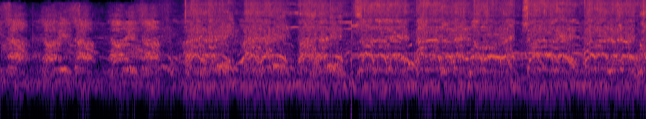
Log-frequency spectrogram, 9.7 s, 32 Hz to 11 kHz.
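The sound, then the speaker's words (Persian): A large crowd gathered around the tomb of Cyrus the Great in Iran chants political slogans, including cries of 'Javid Shah' marking the coming birthday of Prince Reza Pahlavi, with loud, rhythmic voices rising and falling in repeated phrases in unison over a dense wash of shouting. “در گرده همایی سال پیش همچنین برای نخستین بار فریادهای جاوید شاه و به مناسبت نزدیکی 9 آبان زادروز شاهزاده رضا پهلوی شعارهایی سر داده گشت.”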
